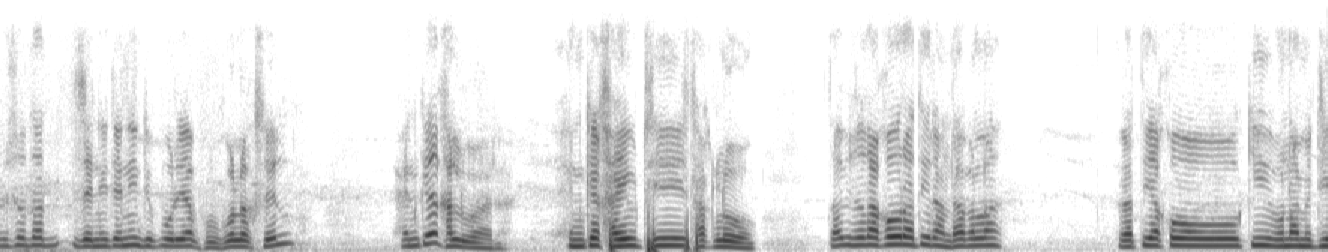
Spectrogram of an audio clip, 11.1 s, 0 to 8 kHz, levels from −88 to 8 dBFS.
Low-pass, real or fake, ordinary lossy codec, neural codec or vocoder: 7.2 kHz; real; Opus, 32 kbps; none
